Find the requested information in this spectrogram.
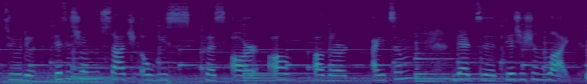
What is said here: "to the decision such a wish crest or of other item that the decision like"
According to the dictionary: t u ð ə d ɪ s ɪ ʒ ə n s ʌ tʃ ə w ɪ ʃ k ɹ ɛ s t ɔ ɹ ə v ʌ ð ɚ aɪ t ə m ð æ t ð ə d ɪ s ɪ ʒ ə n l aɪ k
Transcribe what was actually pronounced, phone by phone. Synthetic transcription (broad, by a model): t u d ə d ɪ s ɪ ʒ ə n s ʌ tʃ ə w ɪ s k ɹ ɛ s ɔ ɹ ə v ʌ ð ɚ aɪ t ə m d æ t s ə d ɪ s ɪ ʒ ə n l aɪ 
